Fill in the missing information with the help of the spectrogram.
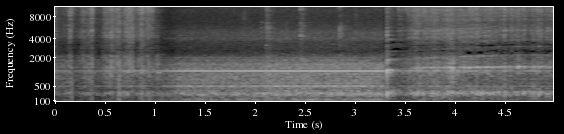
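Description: Stick-welding arc crackling as a 6013 rod tack-welds broken cast iron, run DC electrode negative at about 20 amps. It sputters unevenly as the arc is struck, then runs as a steady crackle, with a sharp crack a little over three seconds in.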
